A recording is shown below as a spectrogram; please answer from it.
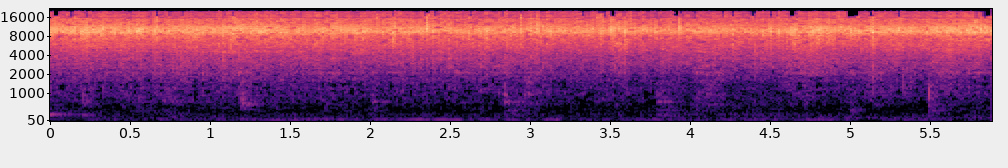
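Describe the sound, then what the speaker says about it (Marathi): Okra with garlic fries in hot oil in a pan over a high flame, with a steady, loud, close sizzle throughout and faint scraping stirs now and then. "तेलावर ना परतून घ्यायची"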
